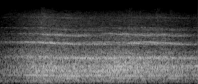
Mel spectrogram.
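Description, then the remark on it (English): A Swiss passenger train travelling to Davos rolls steadily along the rails, a dense mechanical rumble overlaid with thin, sustained high-pitched wheel whines, holding a constant loudness throughout with no voices. “But I know an even better way of travelling to Davos that's arguably more comfortable and much more efficient the humble Swiss train.”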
